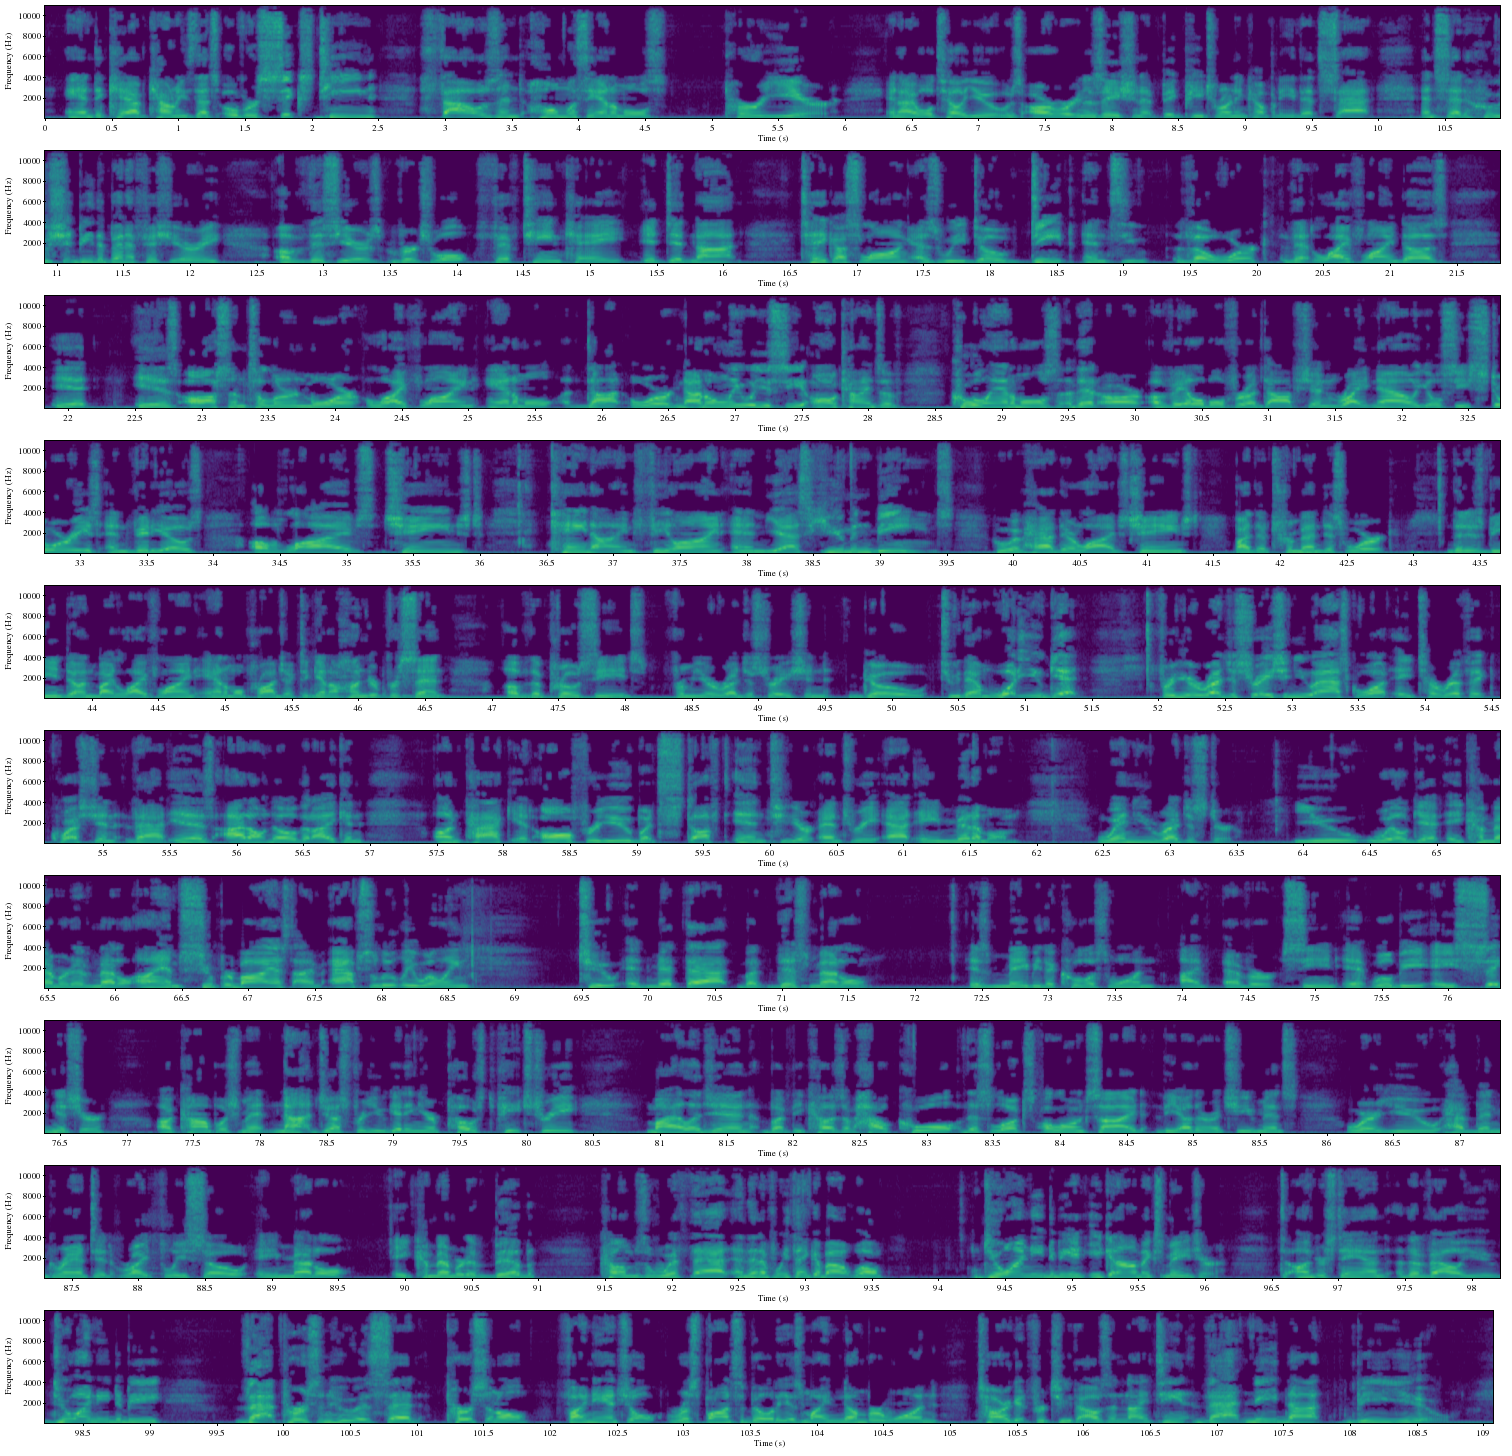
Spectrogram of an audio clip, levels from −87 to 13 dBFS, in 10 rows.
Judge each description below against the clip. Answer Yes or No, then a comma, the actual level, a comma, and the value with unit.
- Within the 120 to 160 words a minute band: Yes, average, 150 wpm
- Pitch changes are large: No, average, 4.3 semitones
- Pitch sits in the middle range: Yes, medium, 150 Hz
